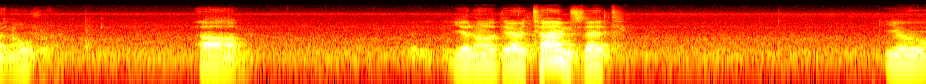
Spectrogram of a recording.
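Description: An elderly man speaks calmly and slowly into a nearby microphone, with long pauses.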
